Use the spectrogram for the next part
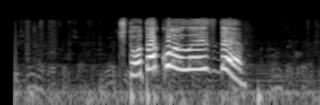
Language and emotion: Russian, angry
